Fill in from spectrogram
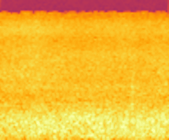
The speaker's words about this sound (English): the gentle lapping of the waves, a glass of something with a tiny umbrella in it, and the hum of a quadcopter filming you.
